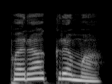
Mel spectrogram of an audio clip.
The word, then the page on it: ಪರಿಕ್ರಮ: pari krama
